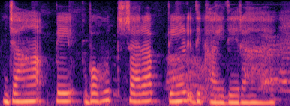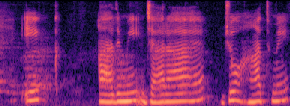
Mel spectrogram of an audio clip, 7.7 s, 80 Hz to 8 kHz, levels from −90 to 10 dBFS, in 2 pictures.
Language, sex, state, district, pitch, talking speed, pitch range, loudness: Hindi, female, Bihar, West Champaran, 220 Hz, 130 wpm, 205-230 Hz, -15 LUFS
